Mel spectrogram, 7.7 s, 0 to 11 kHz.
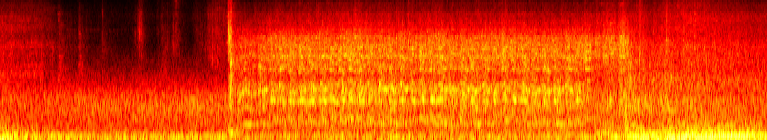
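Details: Cold 1968 Ford F100, parked about 12 years, cranks steadily at three to four beats a second without catching; the fuel pump was switched off, so no fuel reached the engine.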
